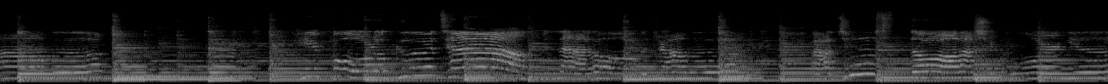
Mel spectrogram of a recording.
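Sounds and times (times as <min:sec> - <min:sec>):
strummed acoustic guitar: 0:00.0 - 0:11.0
woman singing country song: 0:00.0 - 0:11.0.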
